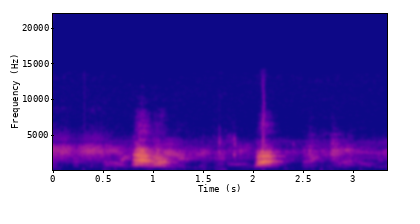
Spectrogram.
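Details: Puppy recorded on Tuesday, March 17, giving two loud, sharp yelping barks about a second apart, with softer whining before and after.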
